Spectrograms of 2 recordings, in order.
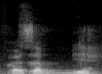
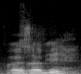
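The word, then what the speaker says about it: فسبح: yang jari dulu fasabbih Yang pertama dihilangkan tasdidnya. Fasabih fasabih bihamdi ya. Harus ditahan fasabbih sabbih ya.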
